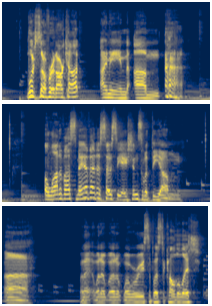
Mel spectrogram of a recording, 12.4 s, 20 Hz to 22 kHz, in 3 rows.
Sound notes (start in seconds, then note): 3.2 clears throat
